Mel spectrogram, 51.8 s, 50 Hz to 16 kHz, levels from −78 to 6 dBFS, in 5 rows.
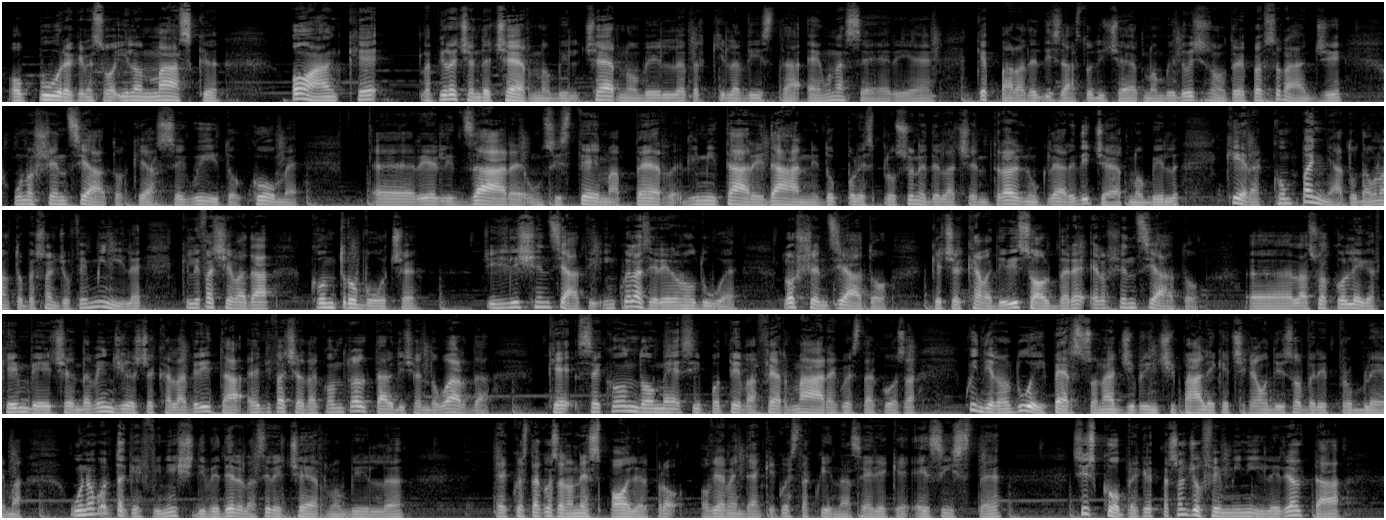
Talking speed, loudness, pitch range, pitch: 175 wpm, -24 LUFS, 105-130 Hz, 115 Hz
